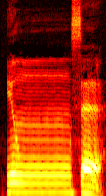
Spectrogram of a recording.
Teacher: the noon sakin, we have a sin, right? So we're going to pronounce this in the nasal sound.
